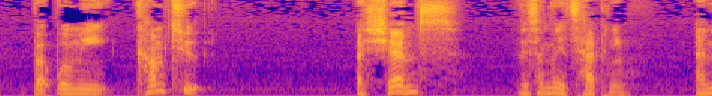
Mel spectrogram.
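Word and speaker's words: الشمس: So it's Ash-Shams, not Al-Shams. Because notice when you say Al-Shams, it's not smooth. Rather than Ash-Shams, which flows and is nicer to hear.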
